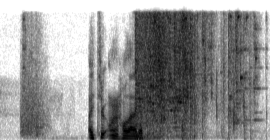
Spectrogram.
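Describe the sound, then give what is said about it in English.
A thrown shoe lands in a pile of broken glass with a loud shattering crash and a long tinkling scatter of shards. A brief rustle comes first, and a voice cries out just before the crash. “why did you tell me to throw the shoes into the glass?”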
